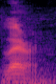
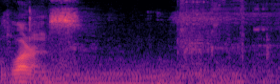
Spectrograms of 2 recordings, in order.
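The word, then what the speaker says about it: varren: правильно говорить, Warren. Я думал, Warrens. На английский манер.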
